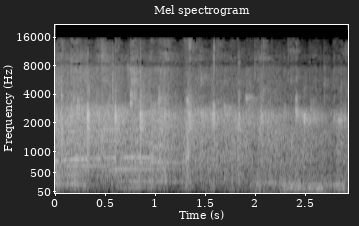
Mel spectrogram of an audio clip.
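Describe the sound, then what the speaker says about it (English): A church congregation claps for a pastor's husband in a sanctuary service, a steady, moderately loud wash of hand claps lasting throughout with a faint tone lingering in the background. "Can you clap this for my husband?"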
